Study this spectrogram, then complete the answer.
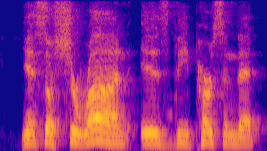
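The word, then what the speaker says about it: Charon: No, no, not Shiron. This was C H A R O N. Like almost like a woman. Chiron.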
